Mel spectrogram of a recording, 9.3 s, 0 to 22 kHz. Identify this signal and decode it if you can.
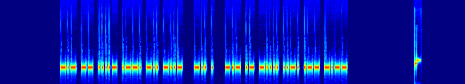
Morse code, heard as a keyed tone, about 34 wpm, 700 Hz. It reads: KM4PDX DE KA6FWY
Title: USA Callsign DE Callsign - 6 Characters - 35wpm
